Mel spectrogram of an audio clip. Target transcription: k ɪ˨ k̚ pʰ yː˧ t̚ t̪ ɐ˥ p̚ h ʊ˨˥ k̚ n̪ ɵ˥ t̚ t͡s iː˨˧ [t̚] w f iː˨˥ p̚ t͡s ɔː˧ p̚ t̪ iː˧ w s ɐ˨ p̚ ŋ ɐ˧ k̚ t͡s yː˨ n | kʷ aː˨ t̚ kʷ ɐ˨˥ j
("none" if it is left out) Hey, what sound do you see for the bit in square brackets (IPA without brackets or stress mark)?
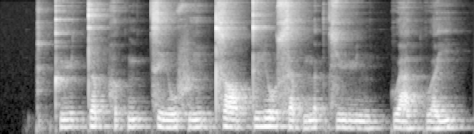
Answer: none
